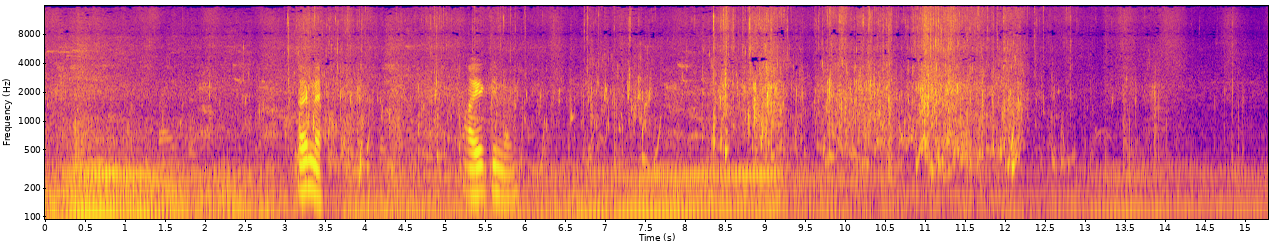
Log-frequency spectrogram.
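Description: Water splashing as a person wades in a shallow river hauling in a cast net, over a steady low hum. Two short vocal calls stand out about three and five seconds in.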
